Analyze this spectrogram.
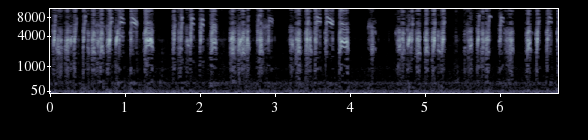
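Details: Brood of seven Eurasian blue tit nestlings in a nest box days before fledging in June 2022: near-continuous chorus of harsh, buzzy chirps in overlapping runs with brief gaps.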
